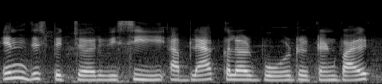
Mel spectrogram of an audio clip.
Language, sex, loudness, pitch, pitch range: English, female, -16 LUFS, 210 Hz, 205-225 Hz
